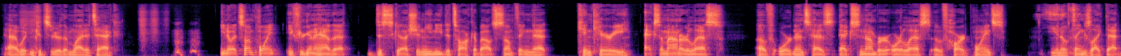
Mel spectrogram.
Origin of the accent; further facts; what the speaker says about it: Mississippi, United States; moved away as an adult; I grew up in Mississippi, went to the Air Force Academy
